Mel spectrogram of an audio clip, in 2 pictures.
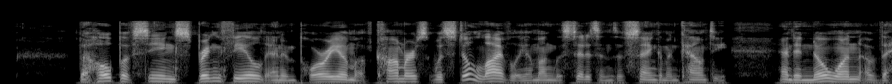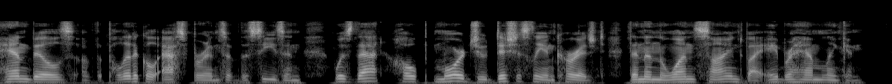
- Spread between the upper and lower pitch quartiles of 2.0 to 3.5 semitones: No, average, 3.9 semitones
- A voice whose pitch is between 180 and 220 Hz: No, low, 115 Hz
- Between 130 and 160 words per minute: Yes, average, 155 wpm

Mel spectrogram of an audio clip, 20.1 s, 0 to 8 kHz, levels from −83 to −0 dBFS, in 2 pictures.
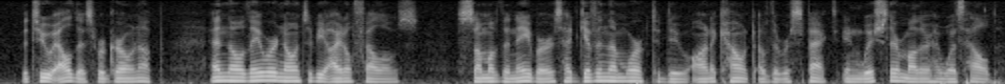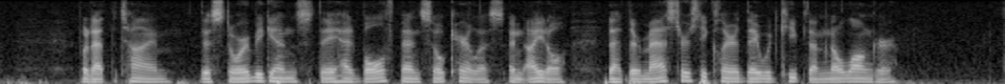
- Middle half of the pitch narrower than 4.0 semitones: Yes, narrow, 2.6 semitones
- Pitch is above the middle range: No, low, 110 Hz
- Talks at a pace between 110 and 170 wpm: No, average, 180 wpm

